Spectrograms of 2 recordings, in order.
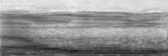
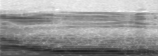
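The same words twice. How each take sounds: The two takes are said the same way.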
